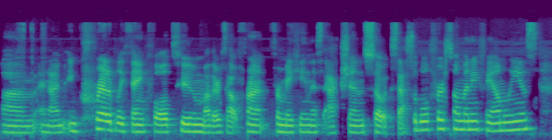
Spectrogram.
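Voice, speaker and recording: A woman speaks with fairly low pitch. Her intonation stays fairly even. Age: 30s. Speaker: activist mother. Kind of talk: personal testimony on a call. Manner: hesitant, many fillers.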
